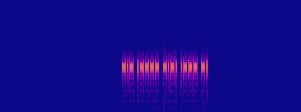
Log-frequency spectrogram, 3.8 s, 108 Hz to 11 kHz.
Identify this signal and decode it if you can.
Morse code, heard as a keyed tone, about 71 wpm, 700 Hz. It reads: K1CJN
